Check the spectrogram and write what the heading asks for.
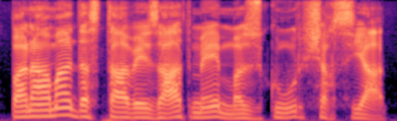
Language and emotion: Urdu, neutral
